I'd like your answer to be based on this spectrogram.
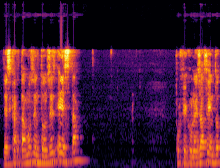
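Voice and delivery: ordinary delivery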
